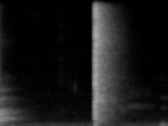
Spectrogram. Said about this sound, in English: I love the clap.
